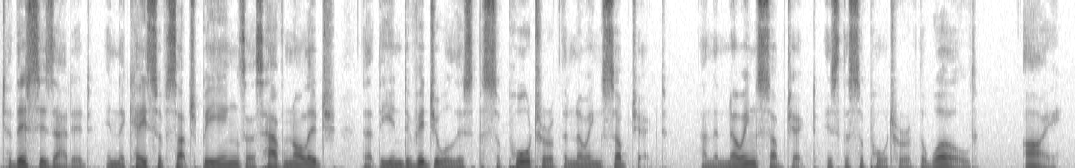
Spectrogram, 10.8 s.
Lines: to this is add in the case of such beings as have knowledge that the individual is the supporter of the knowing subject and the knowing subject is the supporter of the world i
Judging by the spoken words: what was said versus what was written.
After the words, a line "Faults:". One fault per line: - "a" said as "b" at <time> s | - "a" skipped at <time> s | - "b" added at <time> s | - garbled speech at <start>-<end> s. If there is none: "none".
to this is added in the case of such beings as have knowledge that the individual is the supporter of the knowing subject and the knowing subject is the supporter of the world i
Faults:
- "add" said as "added" at 0.6 s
